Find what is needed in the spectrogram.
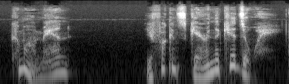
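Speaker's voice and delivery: acted whisper into someone's ear; hushed, urgent stage whisper; whispered aside. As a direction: drop the act and whisper a warning. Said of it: "that Santa whispers into his ear".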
